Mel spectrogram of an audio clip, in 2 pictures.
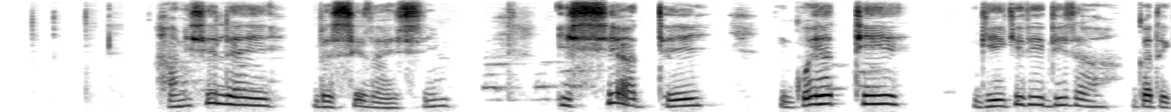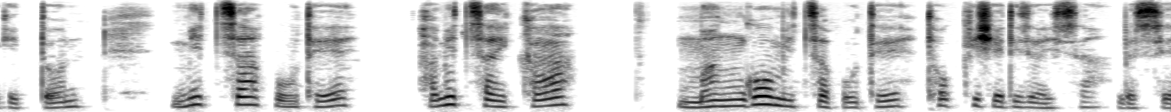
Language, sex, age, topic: Gamo, male, 25-35, agriculture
